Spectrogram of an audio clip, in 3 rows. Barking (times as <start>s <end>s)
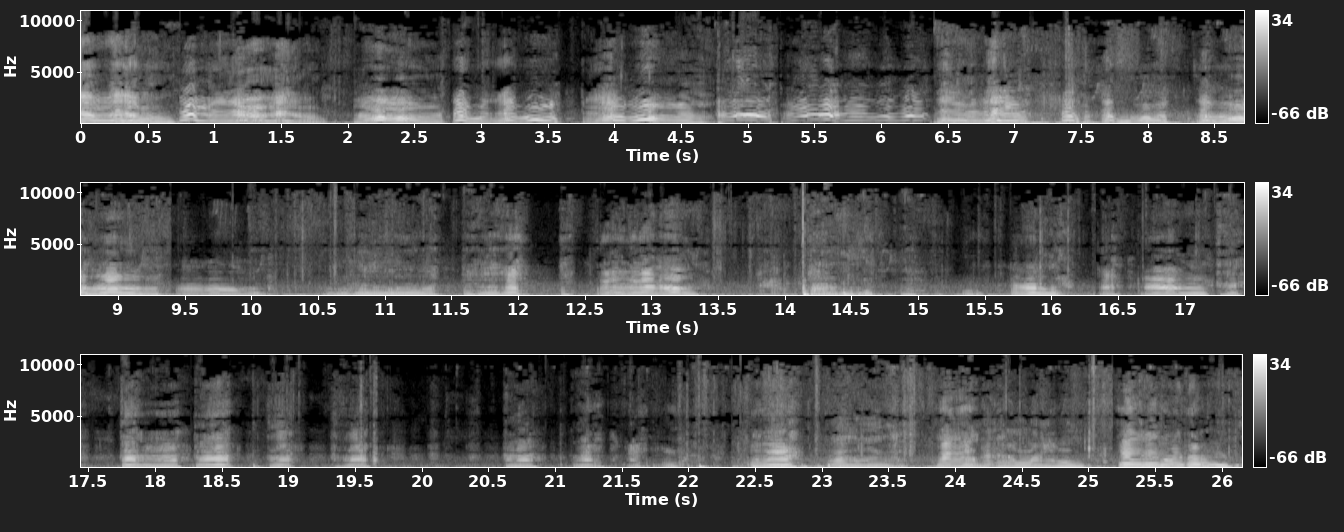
0.0s 20.1s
